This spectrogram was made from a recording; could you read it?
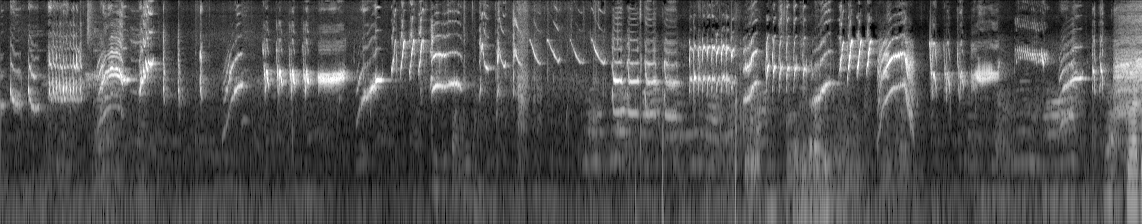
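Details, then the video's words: Asian pied starling, a caged songbird, in a long varied song: loud whistles, harsh rasping bursts and rapid clicking phrases following one another without pause over fourteen seconds, with faint low background murmur. "jalak suren super mewah"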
